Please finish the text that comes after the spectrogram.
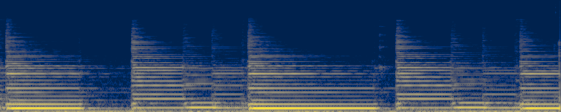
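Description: Guitar picking the opening notes of a song, clean plucked notes ringing one after another with quick hammer-on and pull-off slurs, close and clear, with no talking.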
